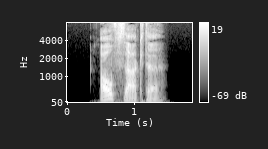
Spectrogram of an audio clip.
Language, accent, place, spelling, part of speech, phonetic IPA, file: German, Germany, Berlin, aufsagte, verb, [ˈaʊ̯fˌzaːktə], De-aufsagte.ogg
- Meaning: inflection of aufsagen: 1. first/third-person singular dependent preterite 2. first/third-person singular dependent subjunctive II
